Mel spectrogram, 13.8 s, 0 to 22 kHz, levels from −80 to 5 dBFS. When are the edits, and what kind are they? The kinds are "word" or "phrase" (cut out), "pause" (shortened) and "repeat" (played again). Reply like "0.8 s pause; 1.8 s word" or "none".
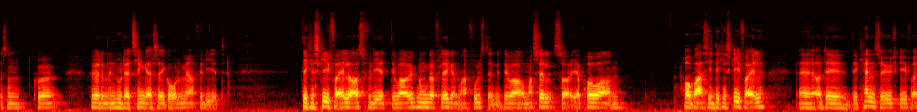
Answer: none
